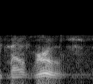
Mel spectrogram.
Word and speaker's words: Montrose: The real question is how you would pronounce the city just to the west of it, of Clio, which is Montrose, or if you're from Montrose, you would say Mount Rose, as far as I know. – Garbage. – I just think of the Montrose Jazz Festival every time I drive by that one.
